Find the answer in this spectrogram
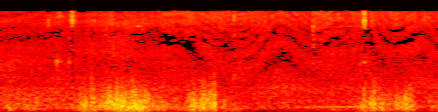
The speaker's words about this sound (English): Here's the first bus of the morning.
